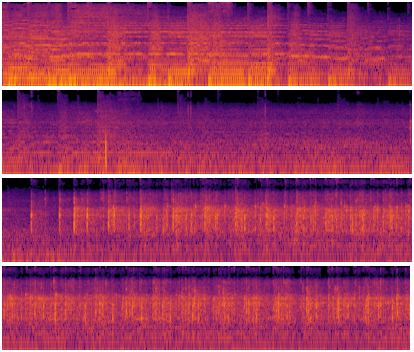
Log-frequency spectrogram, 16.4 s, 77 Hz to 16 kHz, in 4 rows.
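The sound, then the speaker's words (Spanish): After a minute of silence held at 12 o'clock in Lorca, Spain, in memory of a resident of Ramonete swept away by the current in the rambla, a crowd breaks into sustained applause, a dense, steady crackle of many hands clapping that continues loudly to the end with no one speaking. “Este es el sonido que ha dejado a las 12 en punto el minuto de silencio en recuerdo del vecino de Ramonete que fue arrastrado por la corriente en la rambla de esta pedanía lorquina el pasado domingo por la tarde.”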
